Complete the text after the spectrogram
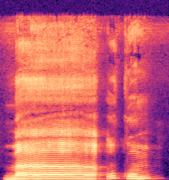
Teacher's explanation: ماؤکم، میم کے اوپر مد ہے، یاد رکھیے اس کو کھینچ کے پڑھنا ہے آپ نے، اور حمزہ کے اوپر پیش ہے تو اس کو بہت ہی کم مقدار میں اس کی حرکت کو رکھیے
